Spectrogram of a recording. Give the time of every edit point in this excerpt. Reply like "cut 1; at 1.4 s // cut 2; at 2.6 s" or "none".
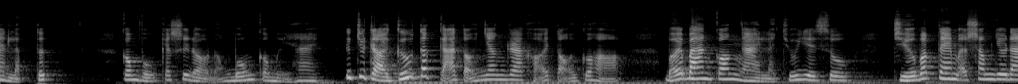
cut 1; at 1.2 s // cut 2; at 3.4 s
